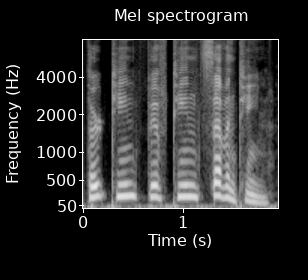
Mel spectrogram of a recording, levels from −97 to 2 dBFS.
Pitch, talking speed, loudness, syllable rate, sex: 180 Hz, 90 wpm, -18 LUFS, 3.7 syllables/s, male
